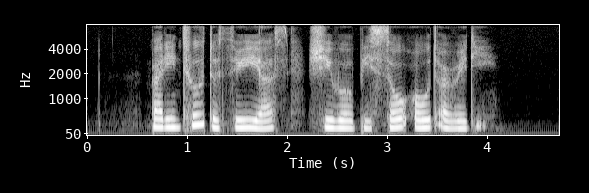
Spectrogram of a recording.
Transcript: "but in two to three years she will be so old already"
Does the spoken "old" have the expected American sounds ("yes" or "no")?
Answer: yes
